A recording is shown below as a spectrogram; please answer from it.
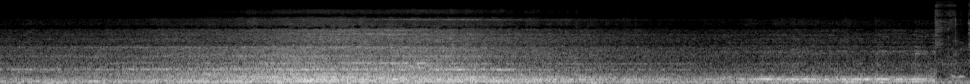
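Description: Train rolling through a cold station on a route toward Hamburg, Germany, with a loud, sustained rumble of wheels and carriages that swells and fades before cutting off abruptly.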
